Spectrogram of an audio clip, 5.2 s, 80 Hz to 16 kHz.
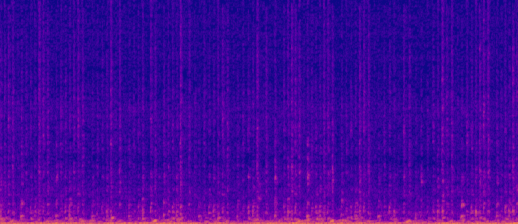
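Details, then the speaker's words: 1970 Chevrolet Chevelle V8, first start after rebuild of a field-found engine, choke off, timing adjusted by hand without a light: rough loping idle, one cylinder not pulling its weight; misfire at idle, cause unknown. "It sounds okay. Still got a miss, it sounds like. Still sound like we're down one cylinder, but I'm going to call this a win."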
